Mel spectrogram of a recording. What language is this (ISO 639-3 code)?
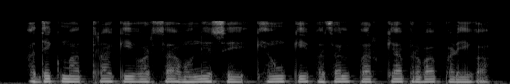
hin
